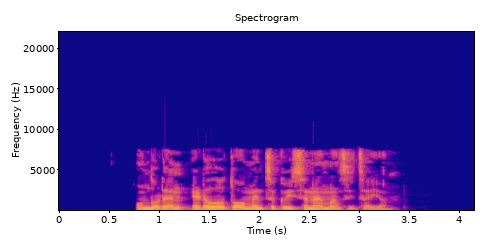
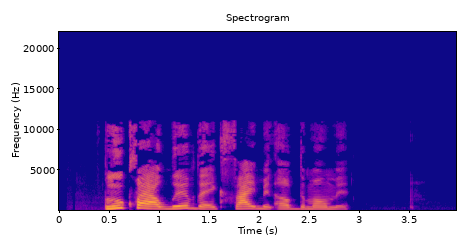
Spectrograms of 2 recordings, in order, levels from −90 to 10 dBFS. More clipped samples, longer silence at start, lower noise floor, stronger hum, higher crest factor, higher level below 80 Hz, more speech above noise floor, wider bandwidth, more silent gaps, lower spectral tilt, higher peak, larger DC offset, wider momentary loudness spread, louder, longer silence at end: neither; first, 0.8 s vs 0.45 s; first, -86 dBFS vs -82 dBFS; neither; second, 14 dB vs 20 dB; first, -54 dBFS vs -74 dBFS; first, 73 dB vs 63 dB; second, 8 kHz vs 11.5 kHz; neither; first, -5 dB/octave vs -3.5 dB/octave; about the same, 0 dBFS vs -2 dBFS; neither; second, 11 LU vs 15 LU; first, -13 LUFS vs -19 LUFS; second, 0.8 s vs 1.1 s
